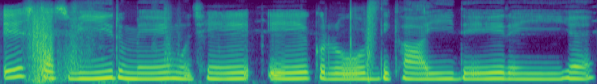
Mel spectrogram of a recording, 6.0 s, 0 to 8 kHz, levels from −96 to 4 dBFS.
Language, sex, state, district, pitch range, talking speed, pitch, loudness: Hindi, female, Madhya Pradesh, Katni, 200-220 Hz, 100 wpm, 210 Hz, -15 LUFS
